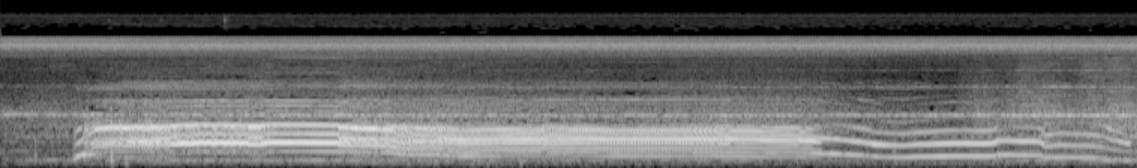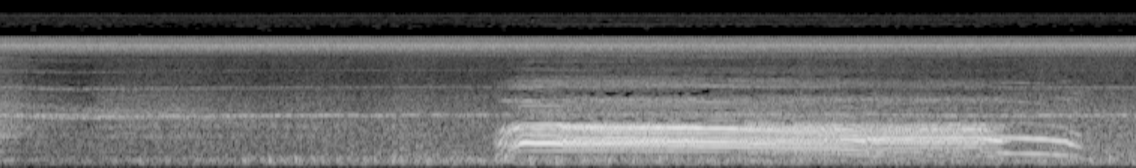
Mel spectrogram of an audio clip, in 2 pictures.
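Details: Chocolate Labrador Retriever howling at full voice: two long, wavering howls, each about six seconds, with the first ending in slipping, falling tones; a steady high electronic whine runs throughout.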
